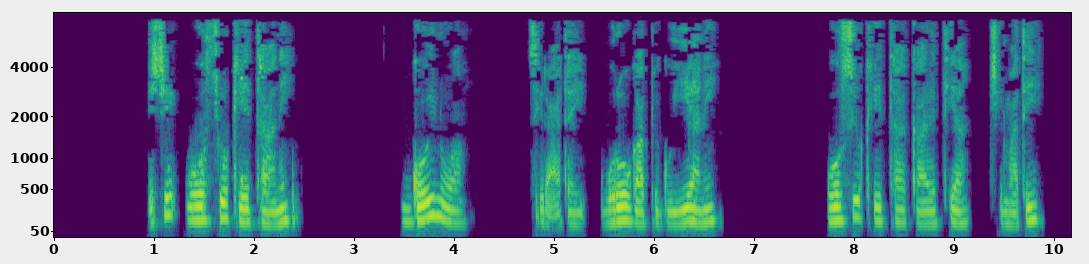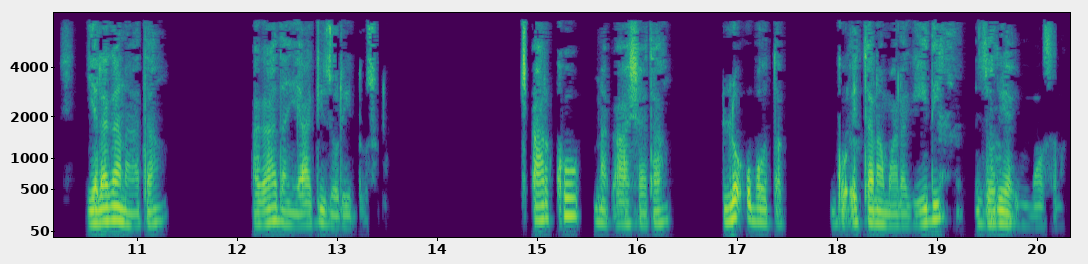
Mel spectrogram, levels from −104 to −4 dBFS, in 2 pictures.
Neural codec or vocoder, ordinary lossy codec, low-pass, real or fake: none; MP3, 32 kbps; 7.2 kHz; real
